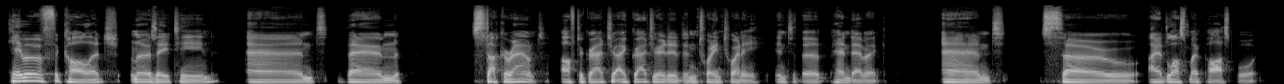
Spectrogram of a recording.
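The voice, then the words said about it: London accent with Australian tinge. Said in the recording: “I'm from London but okay. I've lived in America long enough that it's strangely Australian ... it's got a tinge, got a tinge of the Aussie to it.”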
